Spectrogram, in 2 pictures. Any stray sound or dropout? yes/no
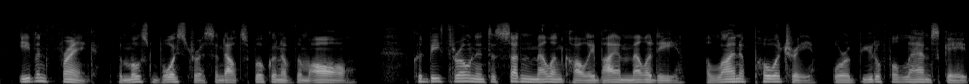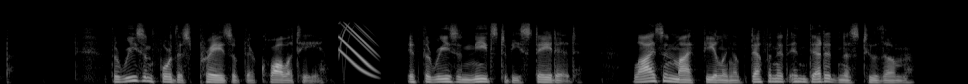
yes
